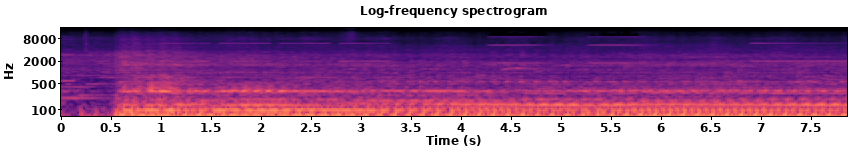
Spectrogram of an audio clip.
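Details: Audi S3 with a cylinder 3 misfire and a failed turbo, engine replacement needed: the engine catches and settles into a lumpy, uneven idle with an irregular stumble under music.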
